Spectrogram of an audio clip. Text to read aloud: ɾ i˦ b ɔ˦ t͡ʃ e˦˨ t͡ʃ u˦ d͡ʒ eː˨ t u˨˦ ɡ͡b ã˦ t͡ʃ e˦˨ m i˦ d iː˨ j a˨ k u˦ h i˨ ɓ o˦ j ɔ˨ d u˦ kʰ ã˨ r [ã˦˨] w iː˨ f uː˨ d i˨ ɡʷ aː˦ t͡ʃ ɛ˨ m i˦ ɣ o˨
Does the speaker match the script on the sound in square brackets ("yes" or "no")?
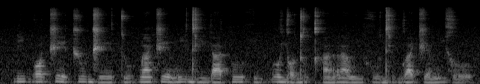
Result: yes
